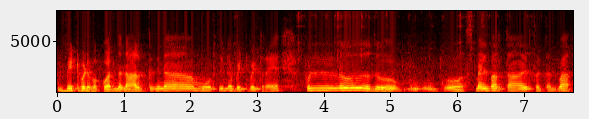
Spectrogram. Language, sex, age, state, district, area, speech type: Kannada, female, 45-60, Karnataka, Koppal, rural, spontaneous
